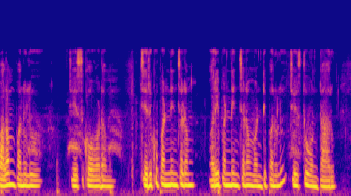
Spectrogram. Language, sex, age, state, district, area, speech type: Telugu, female, 30-45, Andhra Pradesh, Krishna, rural, spontaneous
